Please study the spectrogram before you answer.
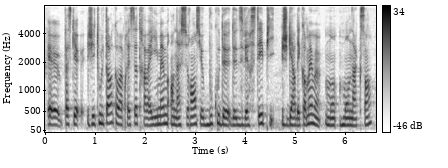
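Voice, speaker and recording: A woman's voice: on the low side, fairly even intonation, brisk. A woman with a Quebec French accent, co-hosting a casual podcast chat, telling stories with voiced quotes, laughs and English words. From Canada. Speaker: podcast co-host.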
